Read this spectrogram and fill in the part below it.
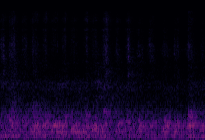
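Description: A pen scratches as it marks fabric.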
